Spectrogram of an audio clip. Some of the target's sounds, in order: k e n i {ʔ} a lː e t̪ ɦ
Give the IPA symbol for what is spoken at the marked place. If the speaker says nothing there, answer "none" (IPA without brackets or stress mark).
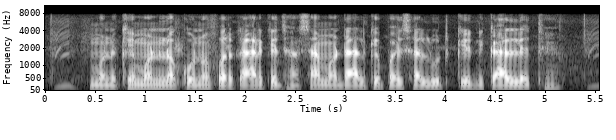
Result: k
